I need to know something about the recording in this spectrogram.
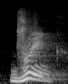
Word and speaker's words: drink: to eat to drink drink verbo beber drink drink percebeu eu não falei drink drink o som do I não é verdadeiro ele é um I misturado com e drink drink repeat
